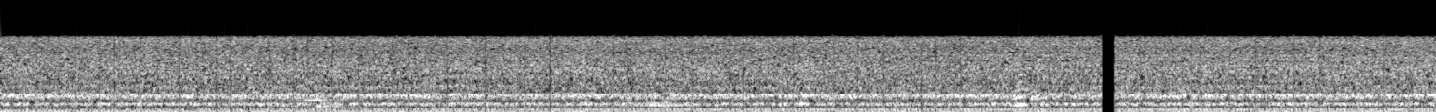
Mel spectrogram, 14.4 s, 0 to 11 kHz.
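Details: Dense, unbroken roar of a reproductive honey bee swarm moving into a bait hive at Painted Peacock Manor on 04/07/21. Many wingbeats merge into a thick, even drone with a steady low hum beneath, and a brief dropout near the end.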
